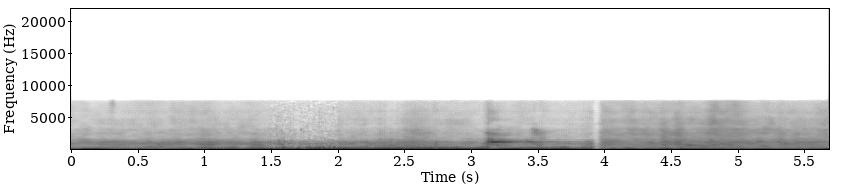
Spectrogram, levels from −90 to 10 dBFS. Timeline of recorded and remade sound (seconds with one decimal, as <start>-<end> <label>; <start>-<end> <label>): 0.0-1.5 remade; 1.5-2.0 recorded; 2.0-5.7 remade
